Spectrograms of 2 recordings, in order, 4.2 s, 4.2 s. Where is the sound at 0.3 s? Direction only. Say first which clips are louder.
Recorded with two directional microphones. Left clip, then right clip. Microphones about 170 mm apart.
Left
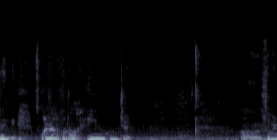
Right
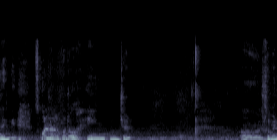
Left 2 dB; 10° right (ahead or behind).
